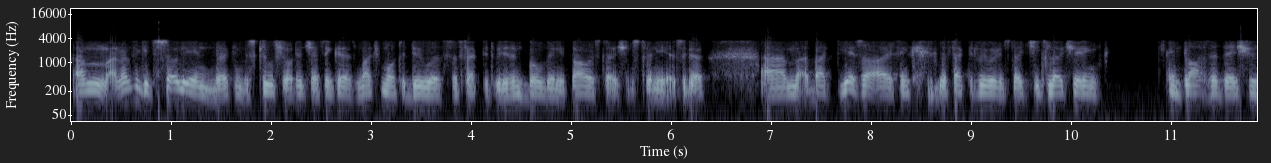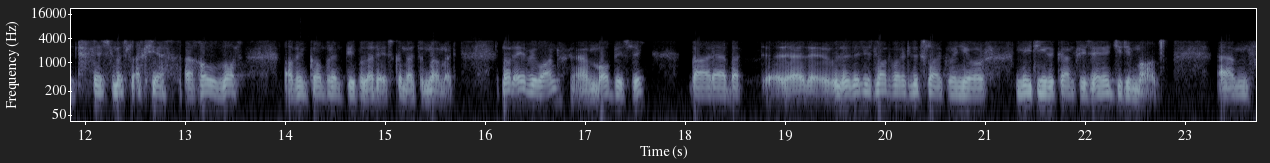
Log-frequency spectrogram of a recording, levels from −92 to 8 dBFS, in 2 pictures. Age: 30-49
